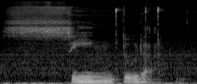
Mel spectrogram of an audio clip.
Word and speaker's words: cintura: Se enrollan en la luz de tu cintura. This C is also an S sound.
